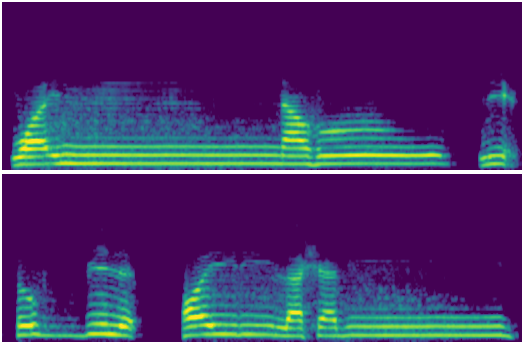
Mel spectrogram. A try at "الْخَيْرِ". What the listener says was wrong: লিহুব্বিল এই পর্যন্ত সুন্দর হয়েছে, খয়রে আর একটু সুন্দর হবে। খয়রি খটা একটু উচ্চারণ হলে একটু সুন্দর হতো।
